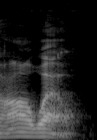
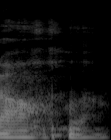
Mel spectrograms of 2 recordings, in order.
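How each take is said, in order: First: It is said in an upbeat, positive way. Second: It is said in a downbeat, negative way.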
